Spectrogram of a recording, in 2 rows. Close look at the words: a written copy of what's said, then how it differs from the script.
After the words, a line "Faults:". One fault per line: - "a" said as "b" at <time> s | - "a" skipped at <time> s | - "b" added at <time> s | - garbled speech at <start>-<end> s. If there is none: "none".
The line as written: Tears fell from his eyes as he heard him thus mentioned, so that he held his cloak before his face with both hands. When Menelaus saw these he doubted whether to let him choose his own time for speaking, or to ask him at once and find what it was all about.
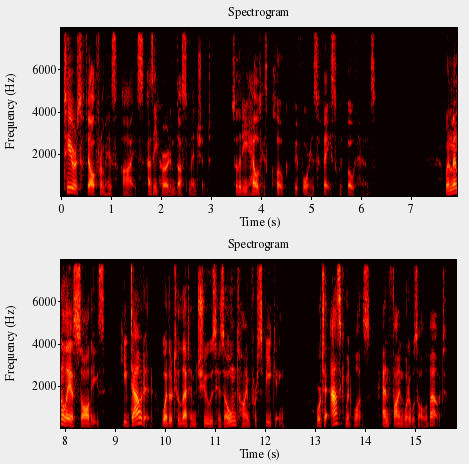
Tears fell from his eyes as he heard him thus mentioned, so that he held his cloak before his face with both hands. When Menelaus saw these he doubted whether to let him choose his own time for speaking, or to ask him at once and find what it was all about.
Faults:
none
